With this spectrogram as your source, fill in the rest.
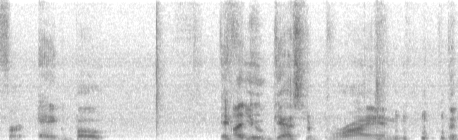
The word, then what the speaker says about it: EGgBOAT: what what is now egg boat uh the the small g is silent yeah um it's just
